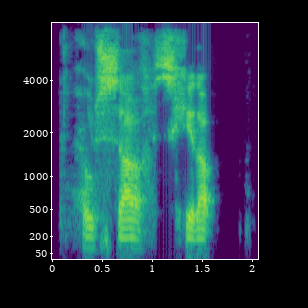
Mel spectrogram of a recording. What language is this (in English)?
Kabyle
